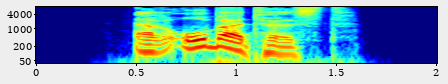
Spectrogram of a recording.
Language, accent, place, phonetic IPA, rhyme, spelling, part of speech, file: German, Germany, Berlin, [ɛɐ̯ˈʔoːbɐtəst], -oːbɐtəst, erobertest, verb, De-erobertest.ogg
- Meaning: inflection of erobern: 1. second-person singular preterite 2. second-person singular subjunctive II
